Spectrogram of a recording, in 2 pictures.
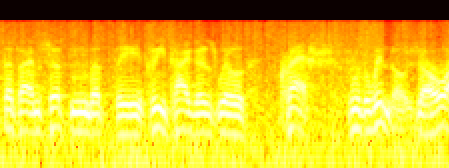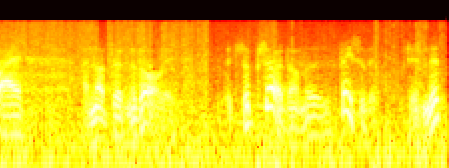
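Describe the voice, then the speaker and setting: Pompous club gentleman, crisp radio-drama delivery. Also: mid-range voice, sing-song, moderate pace. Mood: uneasy, haughty. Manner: formal, pompous. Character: stuffy, self-important gentlemen's club member, easily affronted. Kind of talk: old-time radio drama acting. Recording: dull lo-fi radio recording with hiss.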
